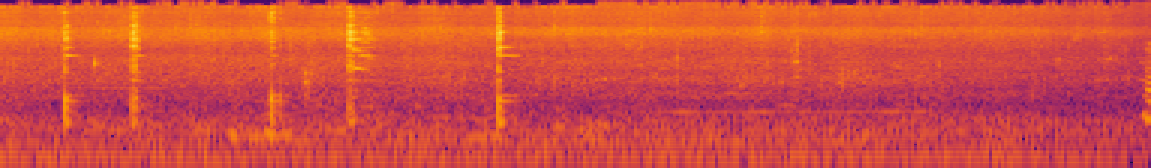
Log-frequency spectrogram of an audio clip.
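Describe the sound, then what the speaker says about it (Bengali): Gram flour boondi for motichur laddu fry in a pan of oil with a soft, steady sizzle, broken by several sharp metallic clinks and taps from a utensil early on and then settling into even frying. "এইভাবে আমি বাকি বন্দেগুলো ভেজে নেব সবগুলো একইভাবে"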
